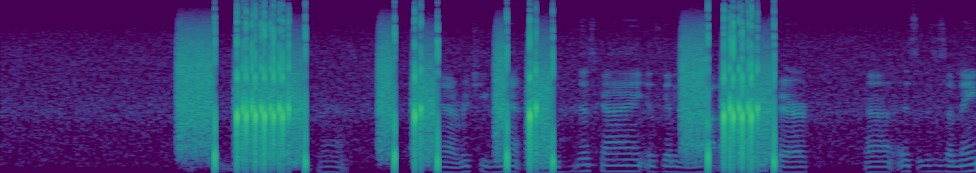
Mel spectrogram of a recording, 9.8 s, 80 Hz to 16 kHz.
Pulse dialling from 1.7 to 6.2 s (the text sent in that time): 6 1 1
